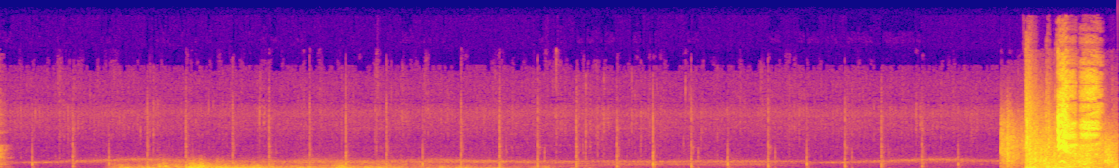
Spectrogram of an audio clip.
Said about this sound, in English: That thunder scared me right back into my old self.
